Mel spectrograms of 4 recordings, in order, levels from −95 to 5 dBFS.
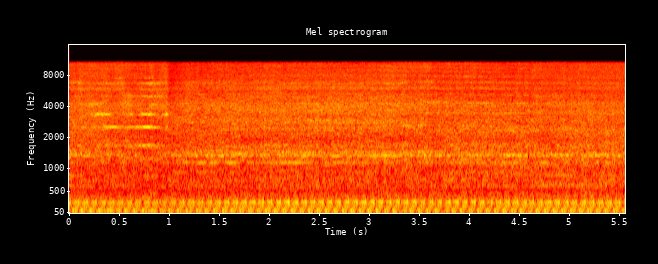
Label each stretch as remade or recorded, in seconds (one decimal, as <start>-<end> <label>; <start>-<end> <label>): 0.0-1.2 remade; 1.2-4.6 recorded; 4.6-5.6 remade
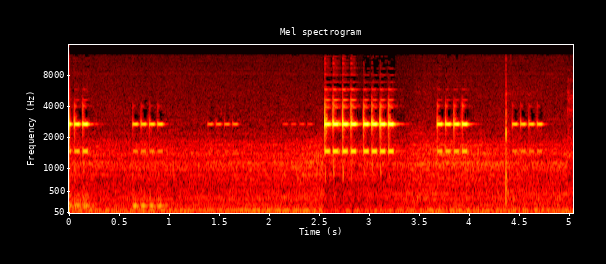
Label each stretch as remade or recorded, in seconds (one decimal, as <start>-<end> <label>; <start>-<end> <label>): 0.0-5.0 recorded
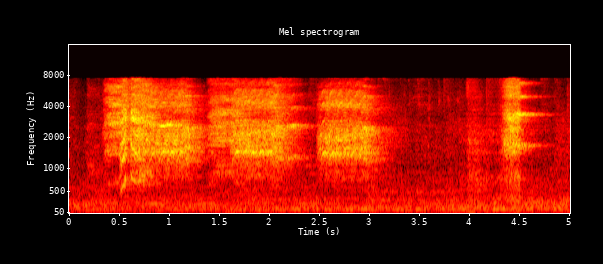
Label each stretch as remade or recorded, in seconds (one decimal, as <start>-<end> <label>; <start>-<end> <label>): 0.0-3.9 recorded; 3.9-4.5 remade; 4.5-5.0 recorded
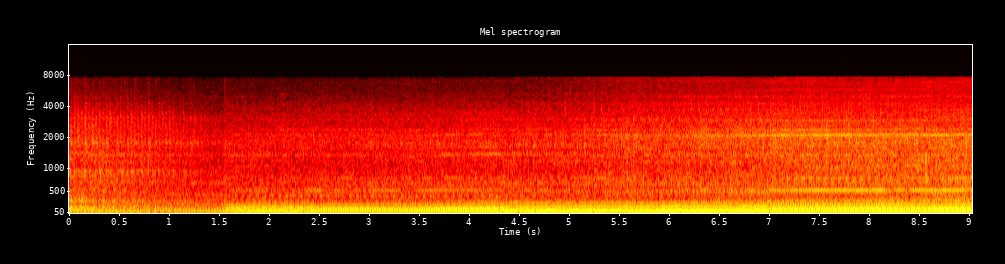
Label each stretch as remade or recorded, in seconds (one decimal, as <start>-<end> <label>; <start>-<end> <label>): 0.0-1.6 recorded; 1.6-2.5 remade; 2.5-4.3 recorded; 4.3-7.0 remade; 7.0-9.0 recorded

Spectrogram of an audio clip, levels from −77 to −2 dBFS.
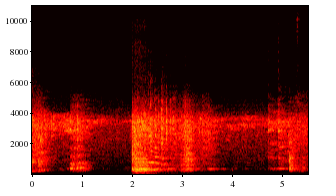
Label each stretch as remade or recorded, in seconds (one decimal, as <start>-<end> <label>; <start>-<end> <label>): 0.0-1.7 recorded; 1.7-4.9 remade; 4.9-5.5 recorded

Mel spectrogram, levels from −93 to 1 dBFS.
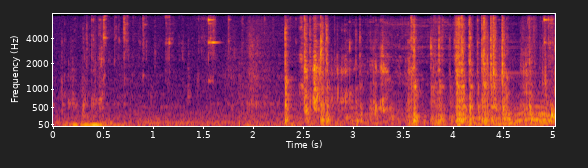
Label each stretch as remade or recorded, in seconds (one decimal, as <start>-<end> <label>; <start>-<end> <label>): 0.0-2.9 recorded; 2.9-4.2 remade; 4.2-5.0 recorded

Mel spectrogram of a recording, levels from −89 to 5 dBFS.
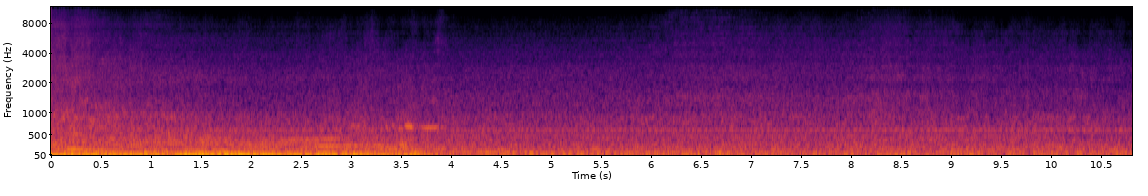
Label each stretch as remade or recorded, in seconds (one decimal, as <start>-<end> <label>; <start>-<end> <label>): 0.0-1.0 remade; 1.0-2.9 recorded; 2.9-3.9 remade; 3.9-8.2 recorded; 8.2-10.8 remade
